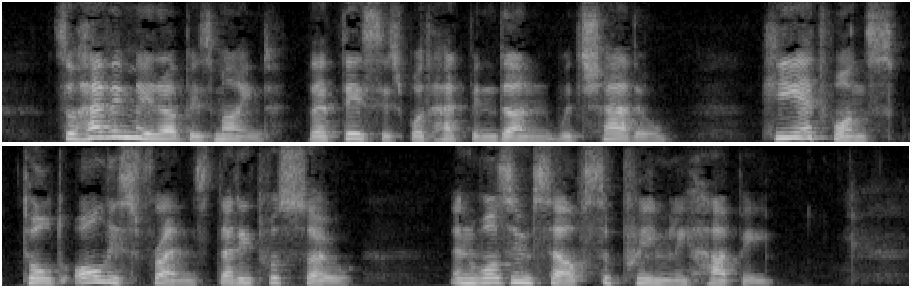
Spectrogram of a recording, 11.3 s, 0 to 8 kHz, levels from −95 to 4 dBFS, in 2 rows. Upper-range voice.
Yes: high, 210 Hz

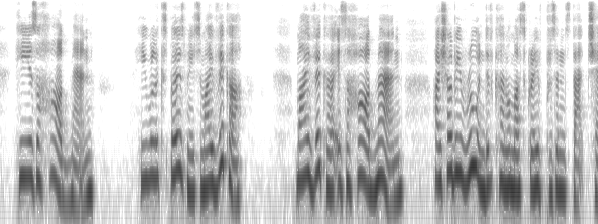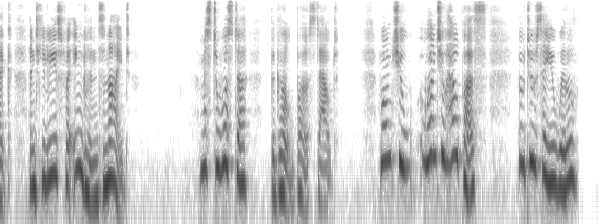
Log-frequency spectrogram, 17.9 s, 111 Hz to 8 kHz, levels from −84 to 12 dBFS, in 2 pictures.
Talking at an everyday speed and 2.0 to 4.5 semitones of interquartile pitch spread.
No: average, 190 wpm; wide, 5.6 semitones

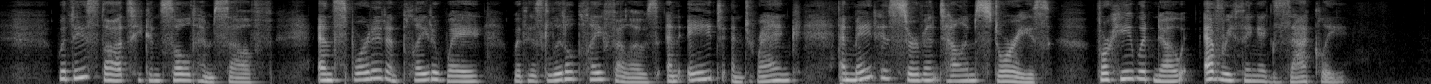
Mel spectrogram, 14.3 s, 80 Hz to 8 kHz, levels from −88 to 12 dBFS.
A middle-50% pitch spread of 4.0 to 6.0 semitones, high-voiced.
Yes: average, 4.9 semitones; high, 210 Hz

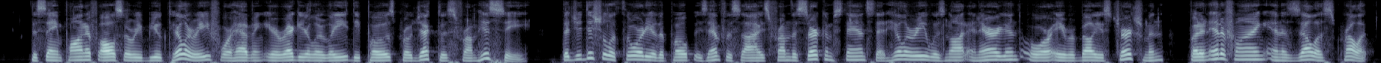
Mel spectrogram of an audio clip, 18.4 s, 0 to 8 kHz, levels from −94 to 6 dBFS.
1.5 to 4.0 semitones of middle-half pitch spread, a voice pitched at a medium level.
Yes: average, 3.6 semitones; medium, 150 Hz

